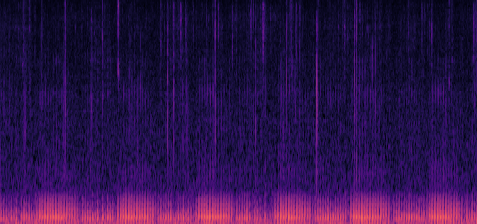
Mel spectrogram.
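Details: Domestic cat purring steadily beside a crackling fireplace, a low rumbling purr in alternating inhale and exhale phrases roughly once a second, with sharp wood crackles and pops scattered over it.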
